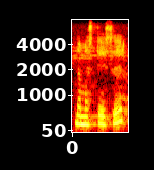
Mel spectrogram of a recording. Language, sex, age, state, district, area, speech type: Kannada, female, 18-30, Karnataka, Tumkur, rural, spontaneous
